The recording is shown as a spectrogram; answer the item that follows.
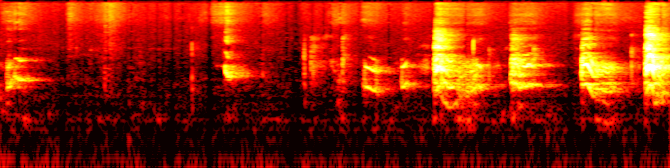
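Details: Pet dogs waiting in front of treats: faint whines at first, then louder, rising yelping barks coming roughly every second toward the end, in an otherwise quiet room.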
